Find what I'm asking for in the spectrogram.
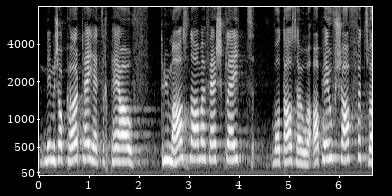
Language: Swiss German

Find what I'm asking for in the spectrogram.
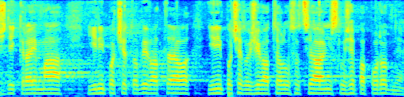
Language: Czech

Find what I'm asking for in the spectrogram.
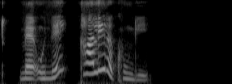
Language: Hindi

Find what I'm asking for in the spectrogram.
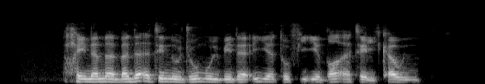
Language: Arabic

